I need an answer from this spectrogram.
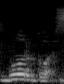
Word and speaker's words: Burgos: the incredible pleasure of sitting down with Burgos from Mexico. Hello. 안녕하세요. 안녕하세요. Hello. Nice to have you. Did I pronounce your name correctly? It was perfect, yeah. Yeah. Burgos. Burgos. Burgos.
